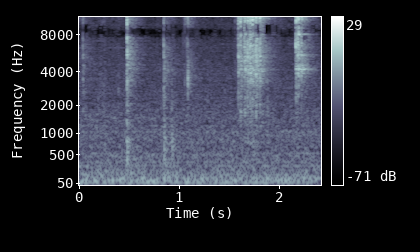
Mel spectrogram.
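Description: A 10mm socket wrench ratchets while loosening long bolts on the thermostat housing of a Mercury 60 HP four-stroke outboard engine. Crisp, close clicking comes in a few separate bursts, with the longer runs late on, and no talking.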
